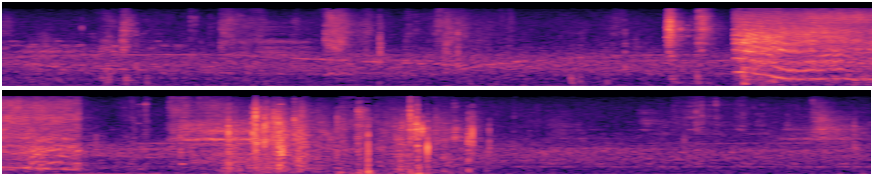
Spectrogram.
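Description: Plastic sheeting of a small pop-up greenhouse rustling and crinkling as a person brushes in through its door, loudest for about a second midway, followed by a few scattered knocks and light taps.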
